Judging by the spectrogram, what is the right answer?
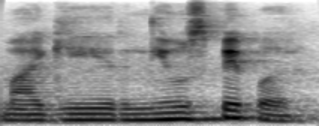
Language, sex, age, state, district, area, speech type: Goan Konkani, male, 45-60, Goa, Bardez, urban, spontaneous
